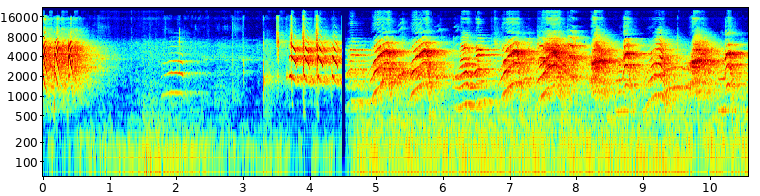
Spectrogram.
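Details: During hand feeding, Alexandrine parakeet chicks make insistent begging squawks: harsh, rising, harmonic calls repeated in quick pulses that grow steady and loud. A soft mechanical hum runs underneath.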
